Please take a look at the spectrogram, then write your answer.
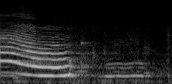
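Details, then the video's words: Ena, a snow leopard at Tama Zoo, gives a loud, falling, cat-like wail, then a fainter, shorter second cry, recorded in June 2015. "鳴くユキヒョウ エナSnow leopard Cry : Tama Zoo "Ena""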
